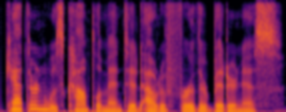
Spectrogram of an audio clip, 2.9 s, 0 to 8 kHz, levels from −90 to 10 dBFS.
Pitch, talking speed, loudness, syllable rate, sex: 190 Hz, 145 wpm, -20 LUFS, 5.9 syllables/s, female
